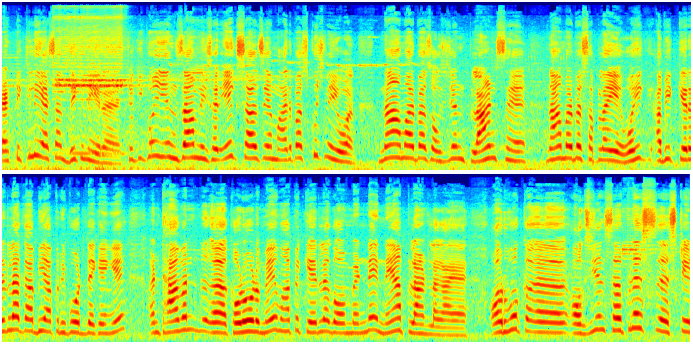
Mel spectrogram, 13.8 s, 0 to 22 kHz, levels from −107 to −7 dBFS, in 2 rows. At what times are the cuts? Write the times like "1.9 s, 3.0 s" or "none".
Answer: none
